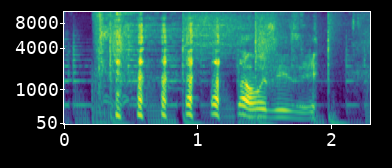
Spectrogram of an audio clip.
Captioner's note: laughing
